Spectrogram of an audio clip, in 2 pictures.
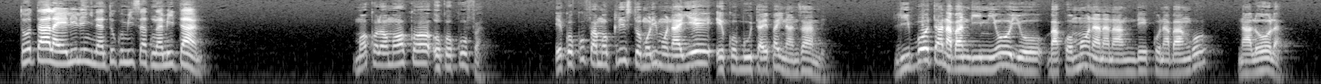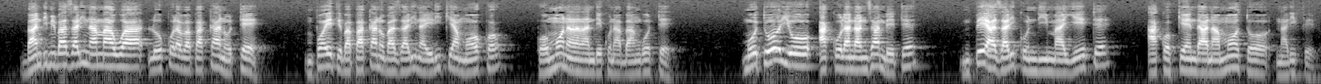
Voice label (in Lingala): good news lingala west, drama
